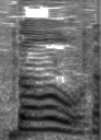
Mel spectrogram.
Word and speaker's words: Beau: 其实用呢个名咧，因为其实 Bill B E A U 咧系一个法文嚟噶，系、啦，即系 Bill 咁啊，系啦，咁啊，但系我哋咧读音咧就系 Bill Skin 咁样嘅。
